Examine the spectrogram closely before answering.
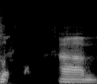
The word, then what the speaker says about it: Leifer: It is Leifer. So like the German.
